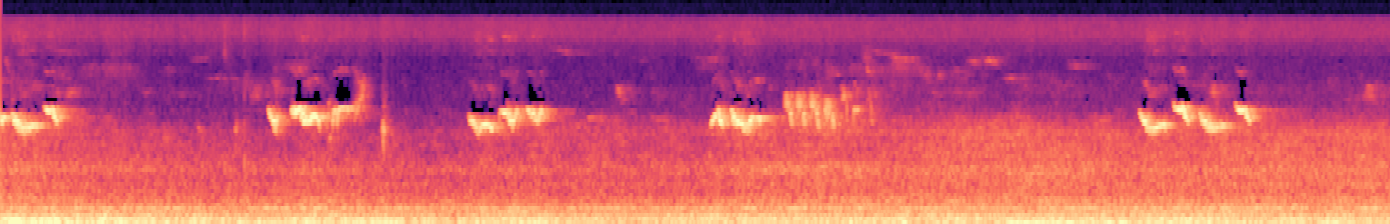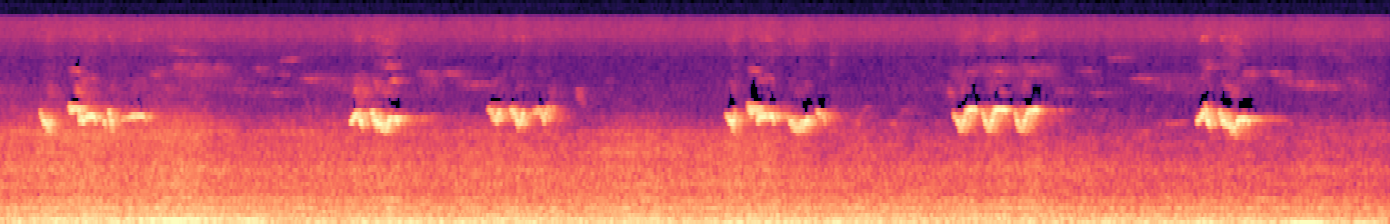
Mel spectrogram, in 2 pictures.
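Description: A small bird chirping over and over, short high phrases every second or two, over a low steady rumble.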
